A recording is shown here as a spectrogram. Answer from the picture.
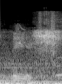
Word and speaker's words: Niche: It is actually Niche, not Nietzsche, so I apologize for that. I will call him Niche from now on.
